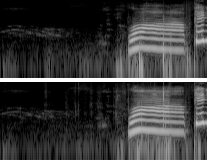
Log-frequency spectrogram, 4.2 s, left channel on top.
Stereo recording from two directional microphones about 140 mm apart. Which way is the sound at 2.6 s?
20° right (ahead or behind).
